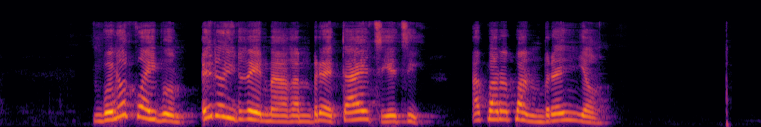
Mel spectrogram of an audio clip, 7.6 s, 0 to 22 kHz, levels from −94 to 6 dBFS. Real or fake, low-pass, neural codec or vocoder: fake; 10.8 kHz; codec, 44.1 kHz, 3.4 kbps, Pupu-Codec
